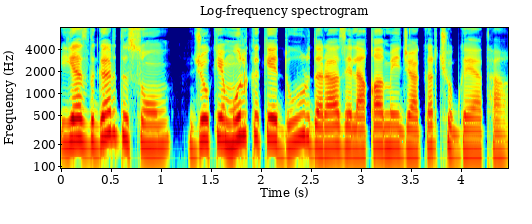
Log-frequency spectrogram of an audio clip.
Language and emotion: Urdu, neutral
